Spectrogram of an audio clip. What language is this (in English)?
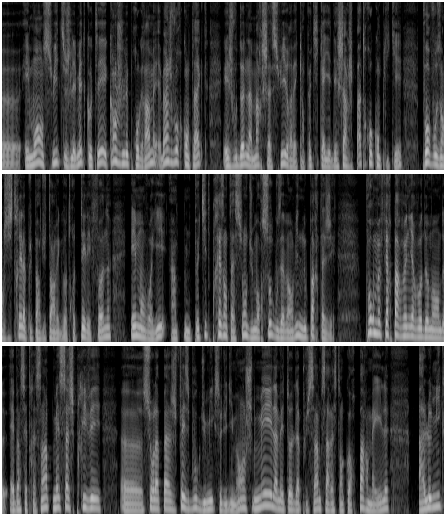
French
